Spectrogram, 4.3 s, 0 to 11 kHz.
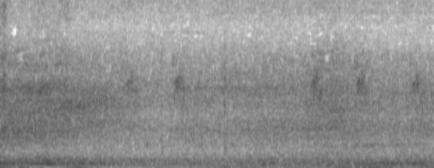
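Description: Steady low mechanical rumble with a faint hiss of compressed air from a cylinder leak-down test on a four-cylinder engine. The air is leaking past cylinder 2 and out through the intake.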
